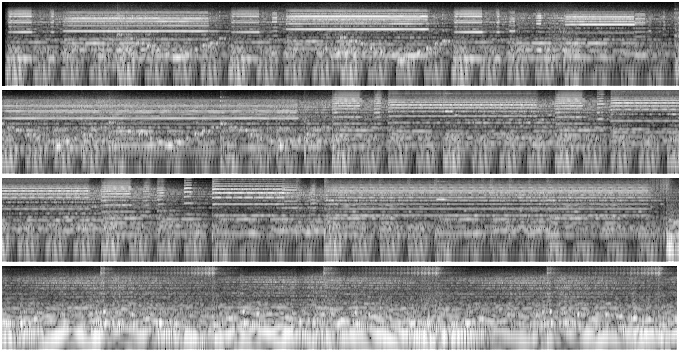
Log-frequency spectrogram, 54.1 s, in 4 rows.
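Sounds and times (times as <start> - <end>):
sneaking music: 0.1 - 54.1.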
